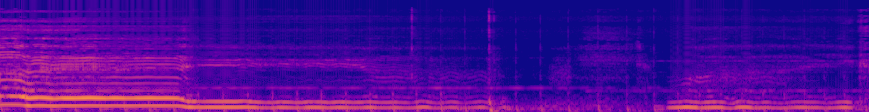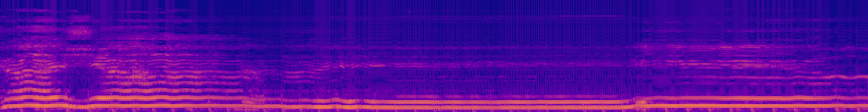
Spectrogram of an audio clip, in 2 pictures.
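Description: A woman's voice chanting long, held wordless tones, stepping between a few low pitches, with a short pause about four seconds in.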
